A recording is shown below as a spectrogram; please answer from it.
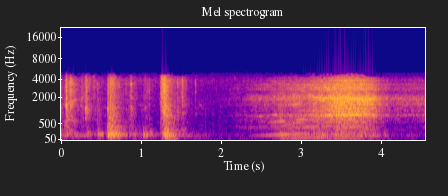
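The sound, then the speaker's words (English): A car door thuds shut with a couple of sharp knocks, then the car engine swells steadily louder as the car drives off, the rumble easing at the end. “Well, hop in. I'll drive you home.”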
